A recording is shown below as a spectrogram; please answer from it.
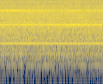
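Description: Steady background hiss with faint, thin steady whining tones in it and no change in level; no page rustles stand out.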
